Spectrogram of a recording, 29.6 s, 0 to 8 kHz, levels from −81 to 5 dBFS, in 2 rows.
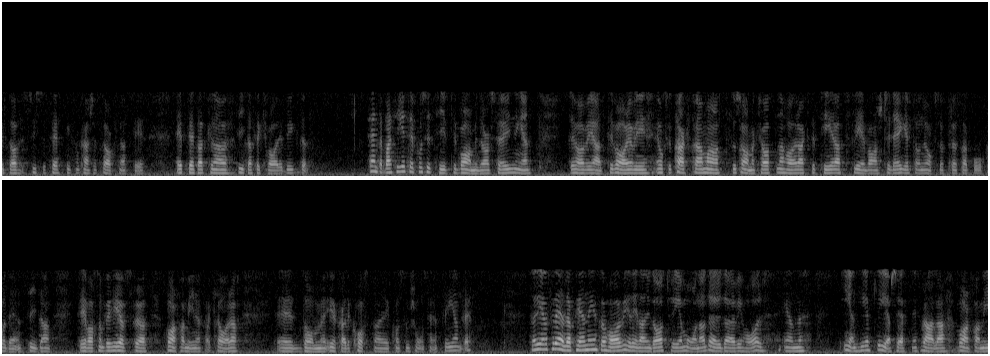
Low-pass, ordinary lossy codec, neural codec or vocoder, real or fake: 7.2 kHz; AAC, 16 kbps; none; real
